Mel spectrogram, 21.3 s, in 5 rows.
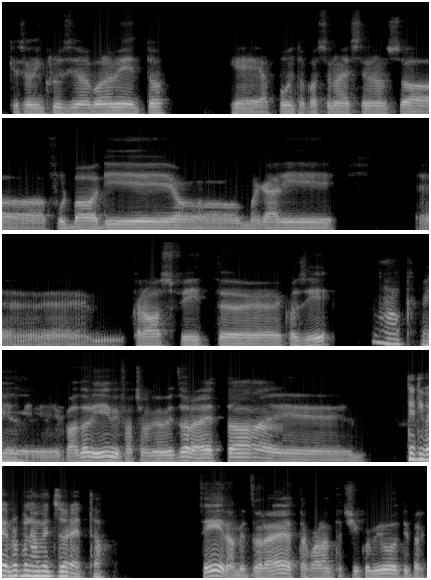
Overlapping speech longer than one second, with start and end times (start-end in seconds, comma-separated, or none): none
